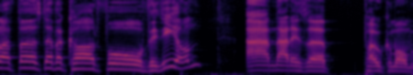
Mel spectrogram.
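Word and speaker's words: Vivillon: first ever card for vivion and that is a pokemon which is very hard to pronounce often called vivillion it's not there's no third eye in there but it came around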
